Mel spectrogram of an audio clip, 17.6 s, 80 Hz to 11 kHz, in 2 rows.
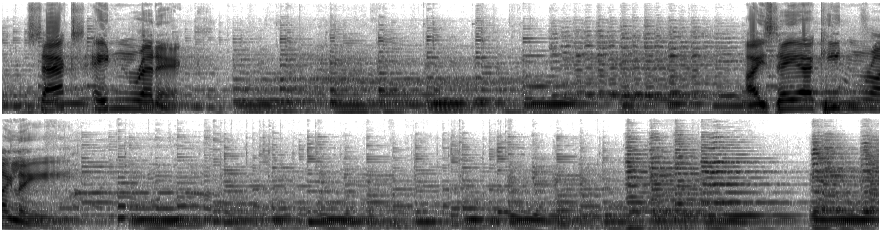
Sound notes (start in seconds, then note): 2.8 audience cheering; 13.1 bright orchestral music continues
